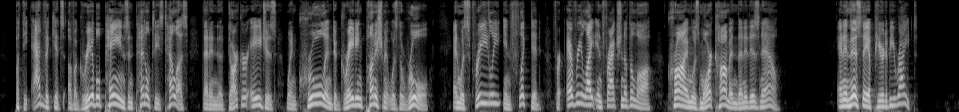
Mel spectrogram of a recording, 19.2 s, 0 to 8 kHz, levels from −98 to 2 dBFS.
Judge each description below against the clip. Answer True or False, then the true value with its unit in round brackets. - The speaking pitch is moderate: True (155 Hz)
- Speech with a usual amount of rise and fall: False (8.3 semitones)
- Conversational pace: True (155 wpm)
